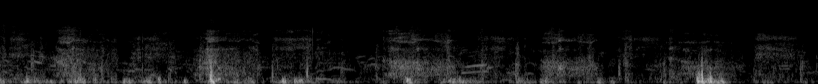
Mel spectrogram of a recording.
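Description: A runner breathing hard in irregular gasps, catching his breath just after finishing a 5 km run, with indistinct voices around him.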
